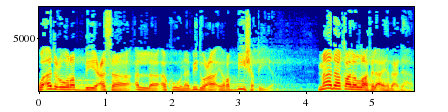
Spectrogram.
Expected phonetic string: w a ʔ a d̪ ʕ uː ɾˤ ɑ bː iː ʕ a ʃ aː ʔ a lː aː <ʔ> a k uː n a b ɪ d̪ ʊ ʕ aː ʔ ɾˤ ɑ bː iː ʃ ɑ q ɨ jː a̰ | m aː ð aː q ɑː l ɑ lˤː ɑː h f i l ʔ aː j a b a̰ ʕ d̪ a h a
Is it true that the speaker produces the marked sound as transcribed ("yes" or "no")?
yes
